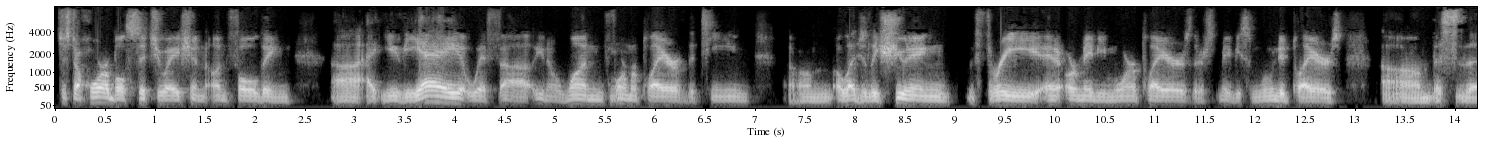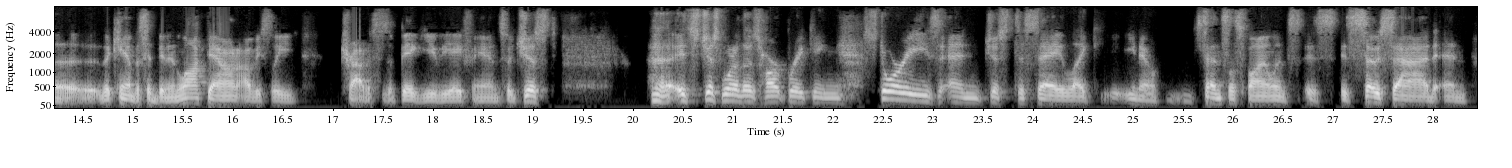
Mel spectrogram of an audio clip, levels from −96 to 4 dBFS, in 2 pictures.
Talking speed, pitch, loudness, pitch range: 150 wpm, 85 Hz, -16 LUFS, 75-105 Hz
